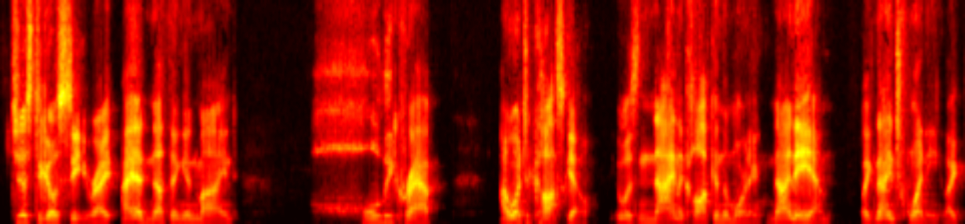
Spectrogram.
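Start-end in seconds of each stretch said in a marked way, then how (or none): 3.1-4.4 surprised. Real, not acted. Amazed at empty Costco.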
